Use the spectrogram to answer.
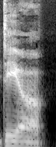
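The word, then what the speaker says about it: Dió: Yeah, it's actually Dior, like because of the accent on the O. A lot of people say Diō, which is but technically the pronunciation is Dior. I think, you say Diō, it probably brings some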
